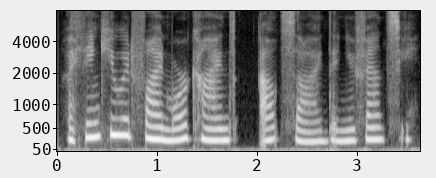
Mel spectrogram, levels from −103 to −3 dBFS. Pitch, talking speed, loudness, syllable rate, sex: 260 Hz, 180 wpm, -16 LUFS, 4.4 syllables/s, female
